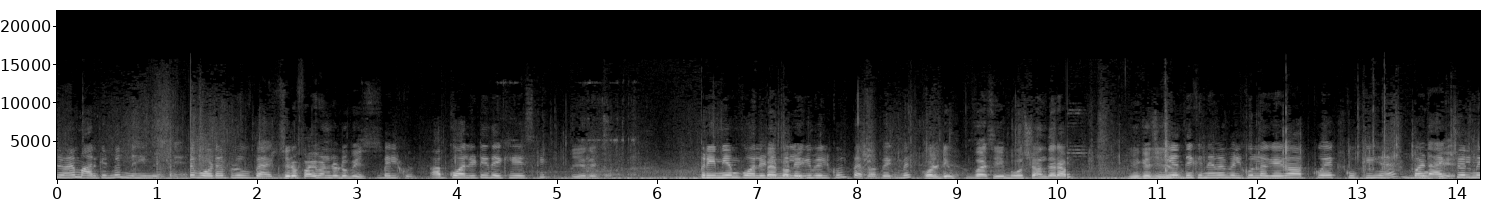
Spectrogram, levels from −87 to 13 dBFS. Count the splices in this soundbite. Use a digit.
2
